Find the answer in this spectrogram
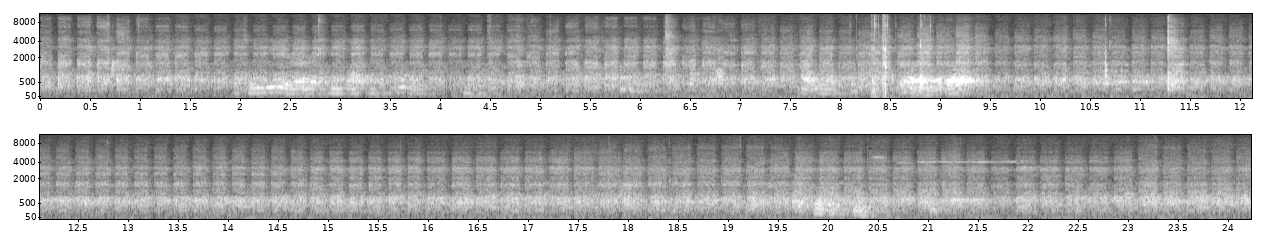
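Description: Steady hiss with faint, indistinct voices a couple of times and a few sharp clicks.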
